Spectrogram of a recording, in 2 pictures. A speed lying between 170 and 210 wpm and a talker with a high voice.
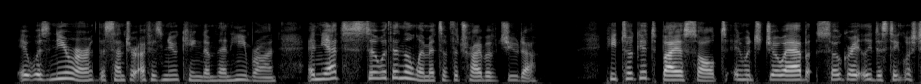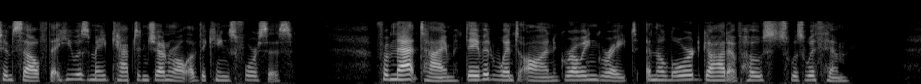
Yes: average, 200 wpm; high, 205 Hz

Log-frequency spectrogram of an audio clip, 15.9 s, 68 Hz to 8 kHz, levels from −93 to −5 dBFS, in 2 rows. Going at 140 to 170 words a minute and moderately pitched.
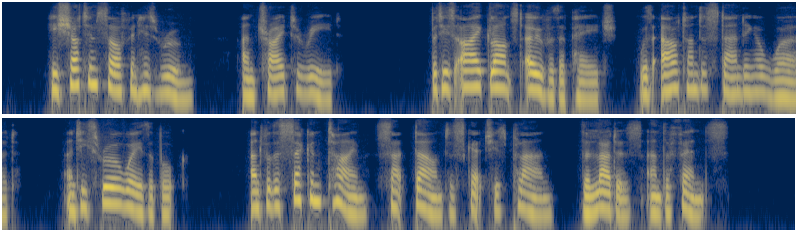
Yes: average, 165 wpm; medium, 170 Hz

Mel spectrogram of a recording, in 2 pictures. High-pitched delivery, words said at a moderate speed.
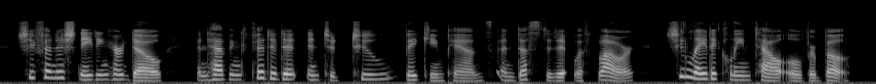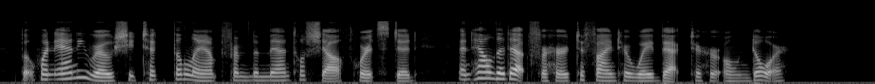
Yes: high, 195 Hz; average, 190 wpm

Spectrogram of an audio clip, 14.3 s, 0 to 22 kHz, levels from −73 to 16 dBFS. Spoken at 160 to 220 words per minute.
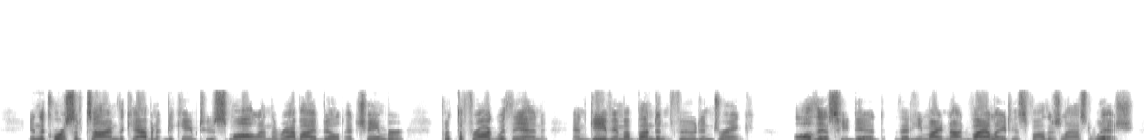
Yes: average, 170 wpm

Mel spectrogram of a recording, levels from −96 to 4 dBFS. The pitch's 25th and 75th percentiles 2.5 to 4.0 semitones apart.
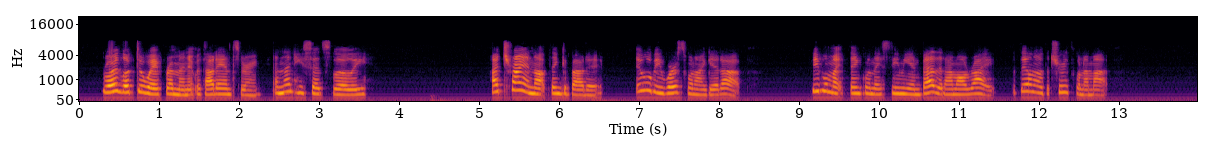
No: average, 4.4 semitones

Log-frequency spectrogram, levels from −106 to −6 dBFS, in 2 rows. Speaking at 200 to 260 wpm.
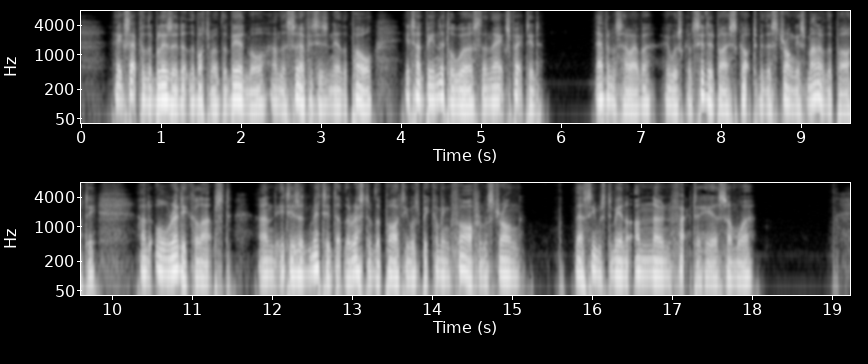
Yes: fast, 205 wpm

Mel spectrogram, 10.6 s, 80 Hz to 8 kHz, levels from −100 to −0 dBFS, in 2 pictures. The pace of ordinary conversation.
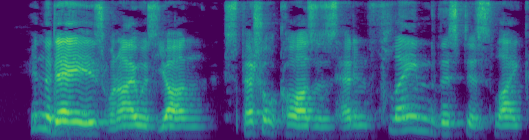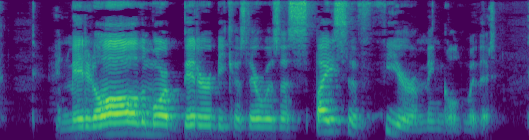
Yes: average, 170 wpm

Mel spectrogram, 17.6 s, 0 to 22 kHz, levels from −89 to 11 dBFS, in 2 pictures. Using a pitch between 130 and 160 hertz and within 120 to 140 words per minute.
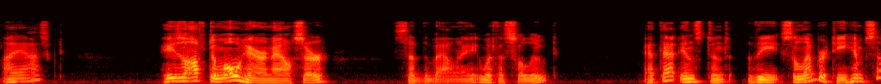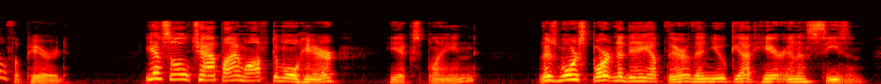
No: low, 135 Hz; average, 155 wpm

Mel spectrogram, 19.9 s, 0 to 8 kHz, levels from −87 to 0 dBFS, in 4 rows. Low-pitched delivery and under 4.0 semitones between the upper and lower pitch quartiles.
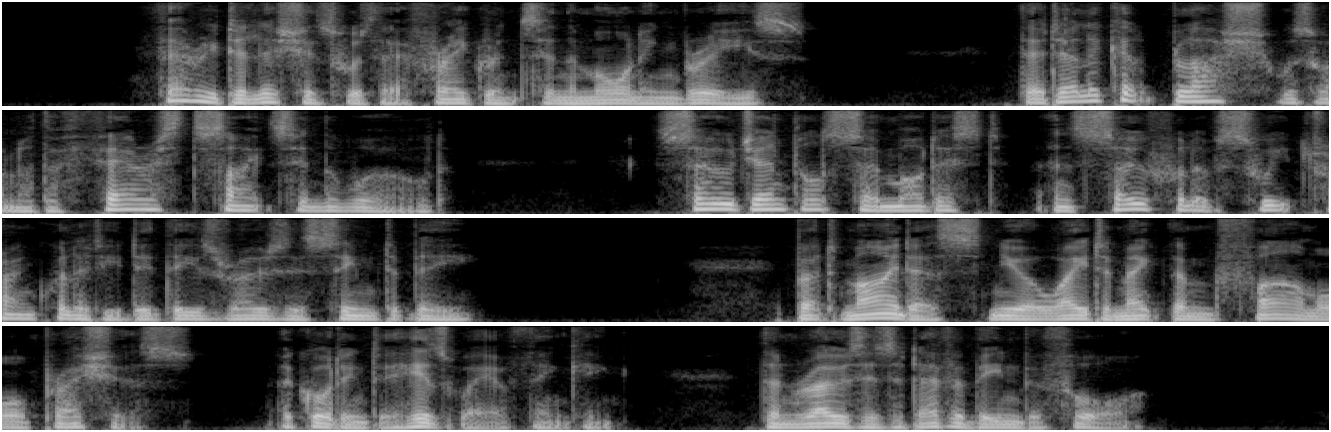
No: low, 100 Hz; average, 4.3 semitones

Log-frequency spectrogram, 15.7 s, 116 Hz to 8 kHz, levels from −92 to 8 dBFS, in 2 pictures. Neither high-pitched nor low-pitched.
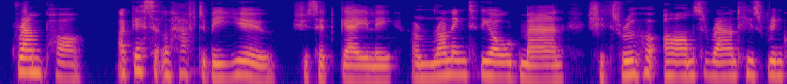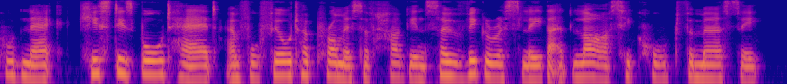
Yes: medium, 170 Hz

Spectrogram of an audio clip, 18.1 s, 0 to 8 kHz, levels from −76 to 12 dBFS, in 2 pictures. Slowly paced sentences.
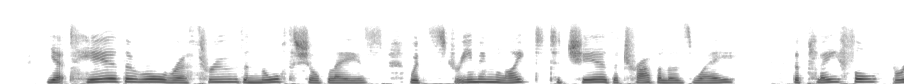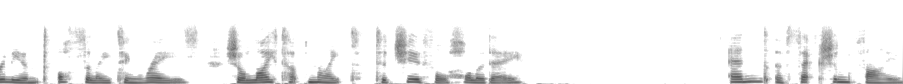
Yes: slow, 95 wpm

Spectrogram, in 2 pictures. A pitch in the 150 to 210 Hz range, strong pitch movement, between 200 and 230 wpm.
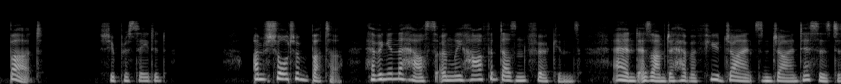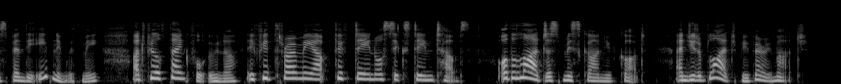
Yes: high, 190 Hz; wide, 6.4 semitones; fast, 205 wpm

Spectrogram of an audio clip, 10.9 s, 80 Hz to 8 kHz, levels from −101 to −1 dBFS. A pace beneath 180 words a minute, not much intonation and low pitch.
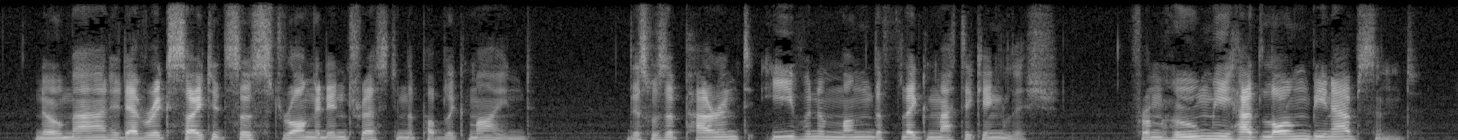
Yes: average, 155 wpm; narrow, 2.2 semitones; low, 130 Hz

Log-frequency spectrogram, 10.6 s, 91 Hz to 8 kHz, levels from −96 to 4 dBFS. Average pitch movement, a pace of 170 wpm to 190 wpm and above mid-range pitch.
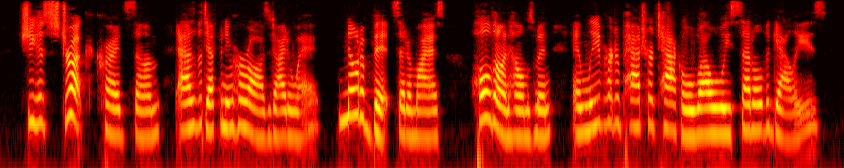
Yes: average, 4.4 semitones; average, 175 wpm; high, 235 Hz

